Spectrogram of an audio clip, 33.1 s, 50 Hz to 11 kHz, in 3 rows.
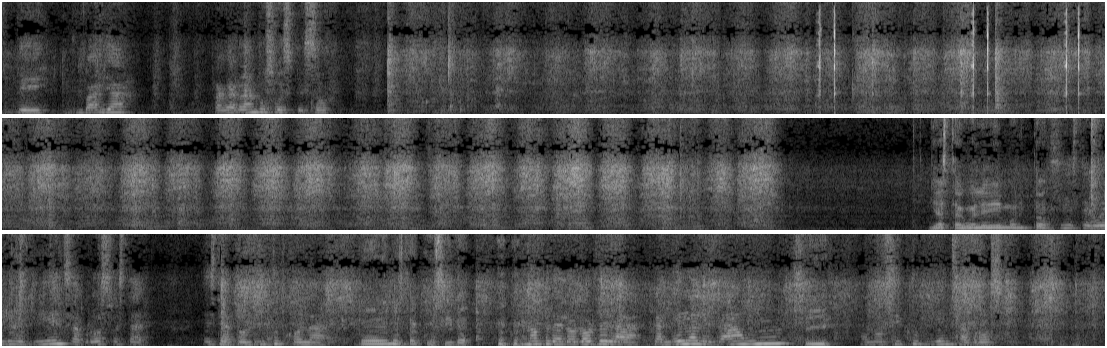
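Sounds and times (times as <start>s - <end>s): metal spoon scraping a pot: 3.9s - 18.8s, 24.2s - 33.0s.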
